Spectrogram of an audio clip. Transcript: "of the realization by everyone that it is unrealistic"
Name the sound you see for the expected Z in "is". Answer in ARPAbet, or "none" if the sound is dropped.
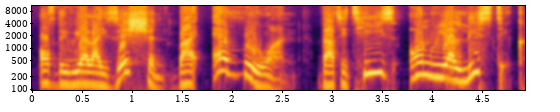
Z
